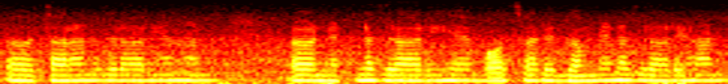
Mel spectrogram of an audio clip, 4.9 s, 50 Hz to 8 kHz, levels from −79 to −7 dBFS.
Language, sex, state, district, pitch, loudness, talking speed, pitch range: Punjabi, female, Punjab, Fazilka, 190 Hz, -16 LUFS, 235 wpm, 190-195 Hz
